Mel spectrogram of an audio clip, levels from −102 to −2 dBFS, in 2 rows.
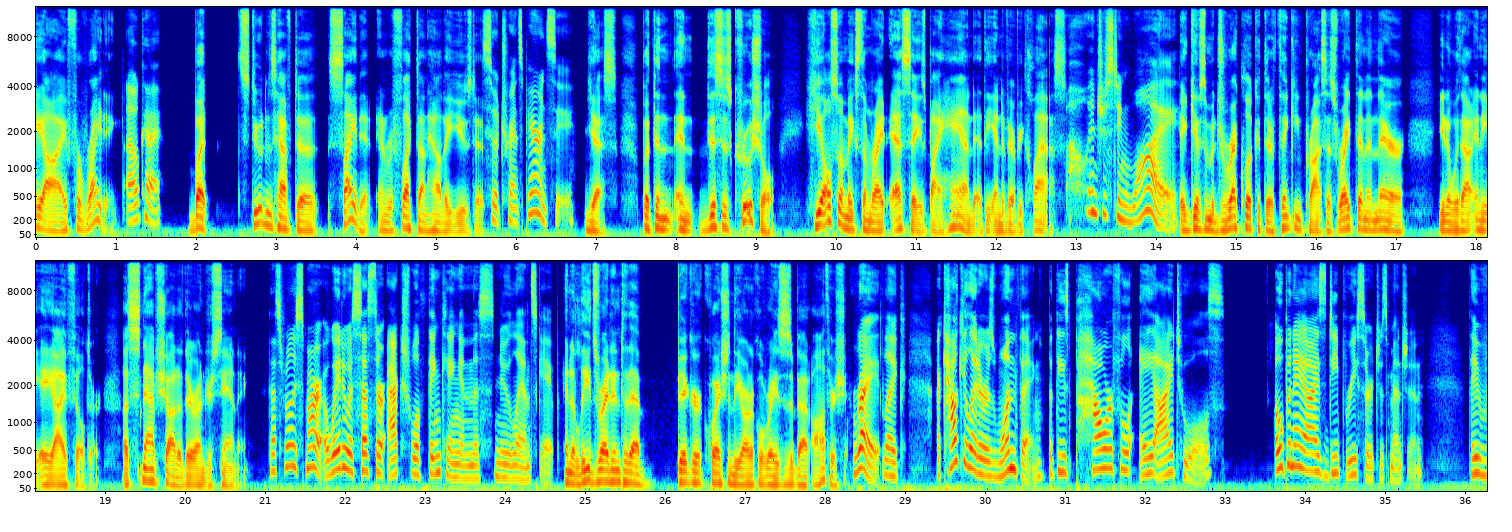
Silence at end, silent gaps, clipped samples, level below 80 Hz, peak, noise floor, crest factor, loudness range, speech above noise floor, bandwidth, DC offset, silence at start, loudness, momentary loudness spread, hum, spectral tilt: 0 s; none; under 0.1%; -46 dBFS; -4 dBFS; -58 dBFS; 20 dB; 4 LU; 34 dB; 12 kHz; under 0.1%; 0 s; -25 LUFS; 11 LU; none; -5.5 dB/octave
